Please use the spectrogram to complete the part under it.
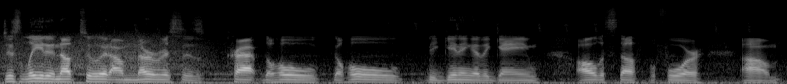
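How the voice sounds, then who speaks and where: A man's voice: on the low side, steady tone, unhurried, slight background noise. A man, a football player, casually recounting his experience in an interview.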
